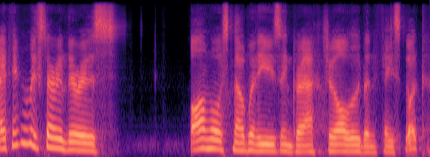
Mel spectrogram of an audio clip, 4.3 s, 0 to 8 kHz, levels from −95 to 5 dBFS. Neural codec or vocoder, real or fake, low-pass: codec, 16 kHz, 0.5 kbps, FreqCodec, larger model; fake; 7.2 kHz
